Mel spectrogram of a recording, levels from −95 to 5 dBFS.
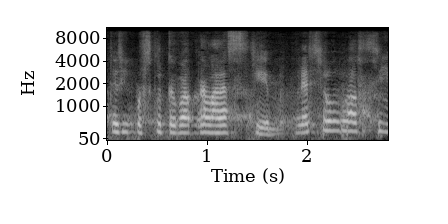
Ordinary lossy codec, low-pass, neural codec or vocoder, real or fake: AAC, 48 kbps; 9.9 kHz; codec, 24 kHz, 1.5 kbps, HILCodec; fake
